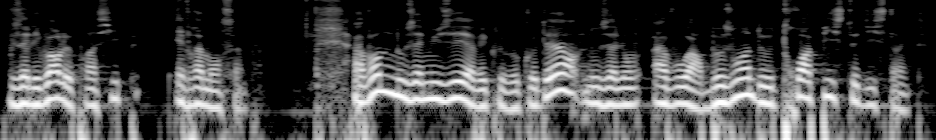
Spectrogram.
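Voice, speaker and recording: A man narrating a software tutorial, explaining things step by step as the host. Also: a little high, expressive, moderate pace.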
